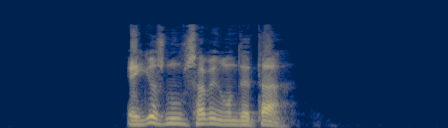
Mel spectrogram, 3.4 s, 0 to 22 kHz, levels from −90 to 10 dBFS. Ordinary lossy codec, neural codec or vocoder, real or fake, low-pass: MP3, 96 kbps; none; real; 9.9 kHz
